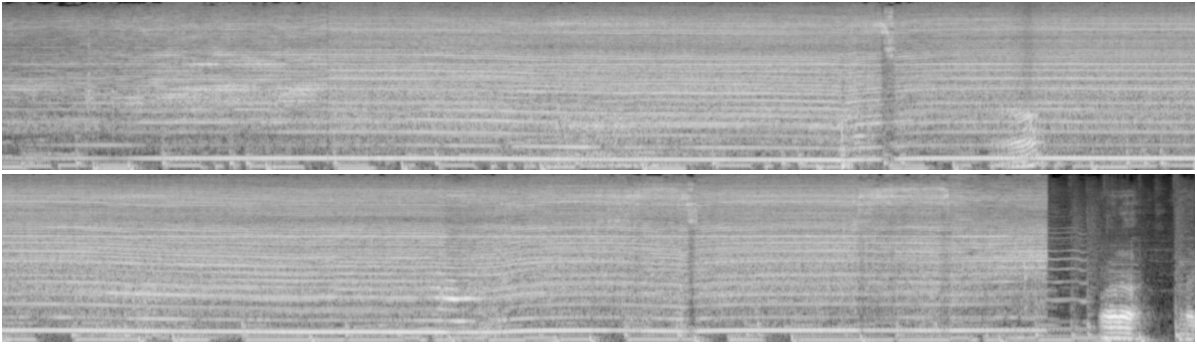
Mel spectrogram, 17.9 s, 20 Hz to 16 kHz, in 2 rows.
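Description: A Dremel rotary tool fitted with a 1.3 mm bit drills holes in a small model car part, a steady high-pitched whine running continuously up close and ending abruptly near the end.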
